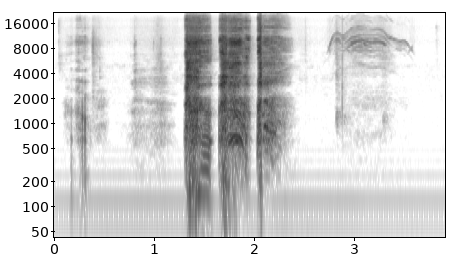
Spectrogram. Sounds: Cough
